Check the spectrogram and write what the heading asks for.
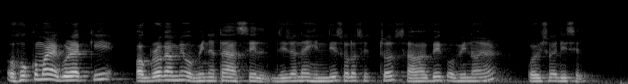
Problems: constant background noise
